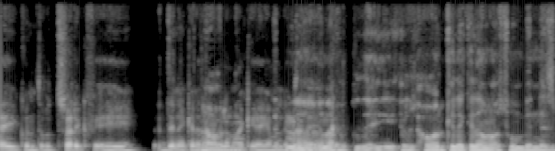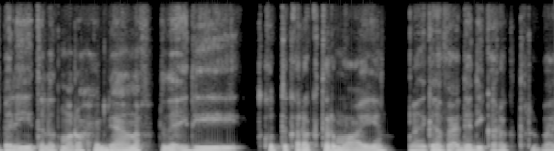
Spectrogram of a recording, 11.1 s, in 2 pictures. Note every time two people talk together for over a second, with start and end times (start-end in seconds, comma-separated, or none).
2.0-3.5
